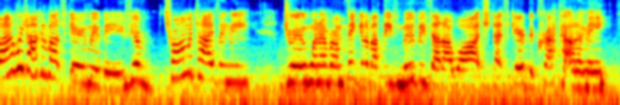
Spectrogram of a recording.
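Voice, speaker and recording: Through noticeable background noise, a woman with a Southern US accent talks at a moderate pace in a high pitch with lively intonation. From US South, Georgia. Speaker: live streamer, delivery driver. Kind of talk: casual live stream chat. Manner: chatty, frequent fillers.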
